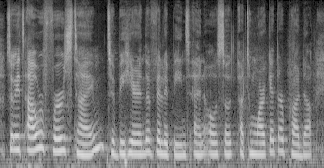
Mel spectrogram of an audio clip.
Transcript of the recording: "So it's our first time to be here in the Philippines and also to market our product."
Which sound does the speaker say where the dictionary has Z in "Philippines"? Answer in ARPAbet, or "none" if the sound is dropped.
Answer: S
